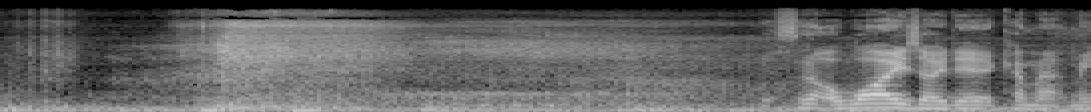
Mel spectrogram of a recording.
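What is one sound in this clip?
A flamethrower roars in bursts.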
